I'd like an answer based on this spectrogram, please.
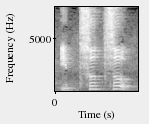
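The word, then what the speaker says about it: いつつ: Kalau yotsu, tsunya itu kecil yang di tengah, makanya kita bacanya yotsu. Jadi double T gitu ya. Tapi kalau misalnya yang 5, itu tsunya hurufnya besar, jadi kita baca itsutsu.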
